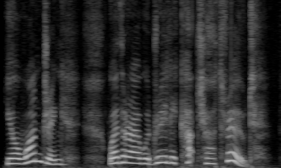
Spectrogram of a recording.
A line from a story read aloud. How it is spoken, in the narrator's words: panted Magrat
